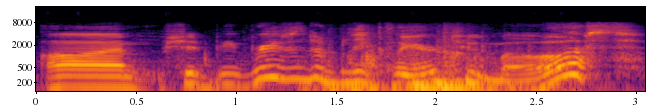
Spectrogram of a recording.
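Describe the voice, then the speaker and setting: A man with a high-pitched voice chats casually as a livestream host. His delivery is wry and snarky, with halting phrasing. The sound is dull and lo-fi. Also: sing-song, a crowd in the background. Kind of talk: casual game stream chat.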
